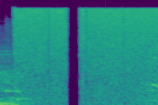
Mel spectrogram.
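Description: TV-static sound effect used as an edit transition: a steady, even hiss of white noise, broken by a short dead-silent dropout about a second in before the hiss resumes.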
